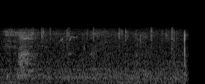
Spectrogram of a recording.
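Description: Faint sounds of two dogs moving about on a tiled path, with a single sharp click near the end before the sound cuts off.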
